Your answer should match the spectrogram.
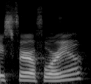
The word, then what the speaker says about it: Sphaerophoria: How do I pronounce my name? I say Spherophoria, but I mean, I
